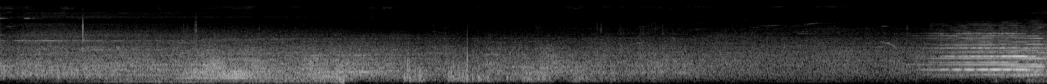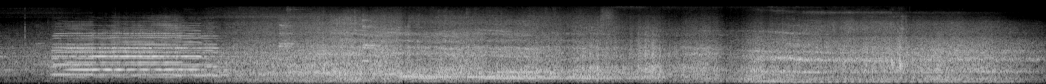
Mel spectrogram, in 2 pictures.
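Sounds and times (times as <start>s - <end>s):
train wheel and rail noise: 0.0s - 20.9s
train horn blast: 9.1s - 13.4s.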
